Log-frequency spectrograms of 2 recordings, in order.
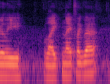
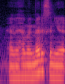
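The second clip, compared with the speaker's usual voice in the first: soft, drowsy, barely awake, half-asleep mumble; 5 dB quieter than usual. Retelling answering their dad who found them sitting there; imitating a half-asleep voice. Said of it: "in like a half asleep voice".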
